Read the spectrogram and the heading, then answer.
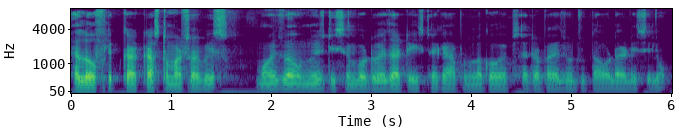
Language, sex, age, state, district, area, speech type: Assamese, male, 18-30, Assam, Biswanath, rural, spontaneous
